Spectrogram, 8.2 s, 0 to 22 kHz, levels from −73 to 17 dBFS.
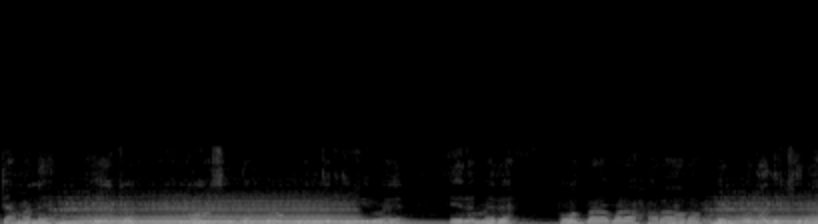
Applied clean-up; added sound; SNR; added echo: none; Bowed string instrument; -1 dB; reverberation time 0.2 s.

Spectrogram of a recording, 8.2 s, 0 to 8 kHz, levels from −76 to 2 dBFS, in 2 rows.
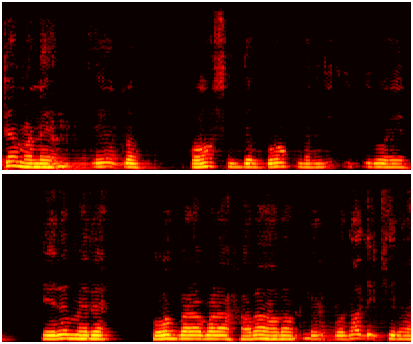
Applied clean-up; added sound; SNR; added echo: neural mask model DeepFilterNet 3.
